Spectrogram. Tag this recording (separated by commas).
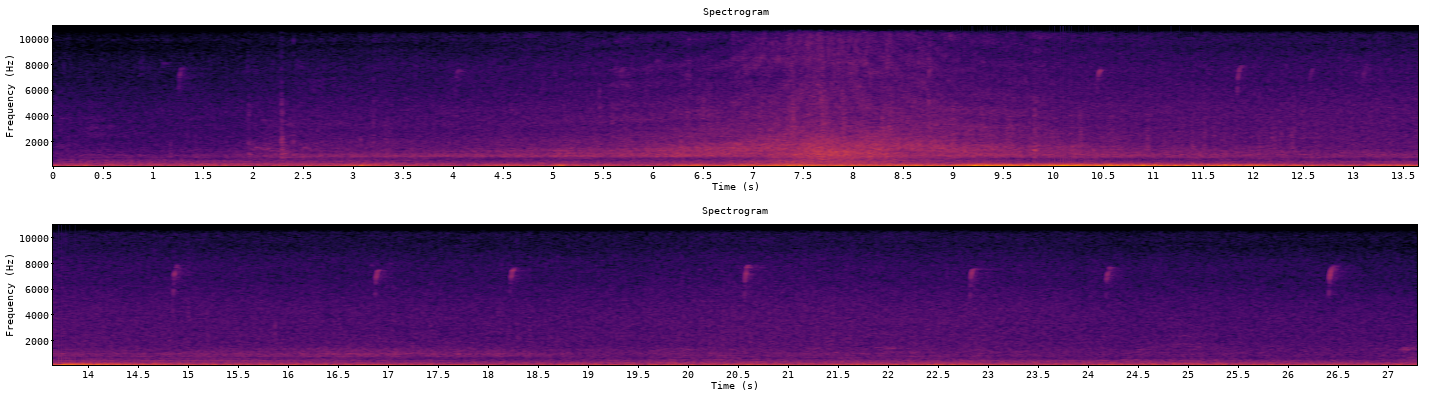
Bicycle, Vehicle, Thunder, Thunderstorm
